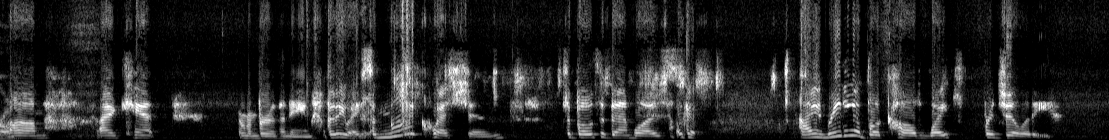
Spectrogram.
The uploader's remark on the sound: Chat on the phone before and after the latest Vice President Debate.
